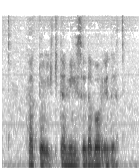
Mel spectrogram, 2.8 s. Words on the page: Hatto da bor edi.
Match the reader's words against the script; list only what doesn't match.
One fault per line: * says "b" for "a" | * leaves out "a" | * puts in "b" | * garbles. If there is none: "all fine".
* puts in "ikkita melisa"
